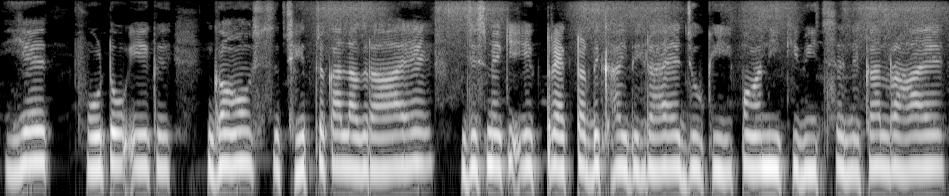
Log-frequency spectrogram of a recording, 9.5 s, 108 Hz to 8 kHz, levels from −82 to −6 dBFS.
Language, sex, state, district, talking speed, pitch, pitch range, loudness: Hindi, female, Bihar, Sitamarhi, 160 wpm, 205 Hz, 195-210 Hz, -18 LUFS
